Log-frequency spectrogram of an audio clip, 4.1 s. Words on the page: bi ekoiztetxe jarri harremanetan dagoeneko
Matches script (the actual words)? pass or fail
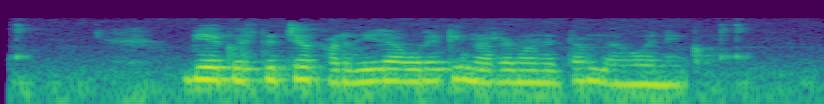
fail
